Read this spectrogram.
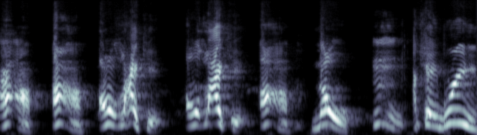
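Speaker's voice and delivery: flustered, high, panicked stammer. Retelling jumping into water with a block at the neck: imitating panic. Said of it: "And I'm panicking".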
